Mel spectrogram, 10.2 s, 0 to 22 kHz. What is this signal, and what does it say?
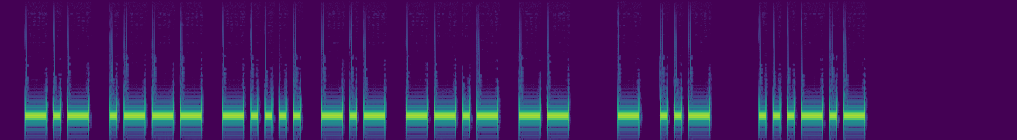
Morse code, heard as a keyed tone, about 17 wpm, 700 Hz. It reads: KJ6KQM TU <SK>
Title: Practice QSO - Exchange 4 - Ending - 17wpm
